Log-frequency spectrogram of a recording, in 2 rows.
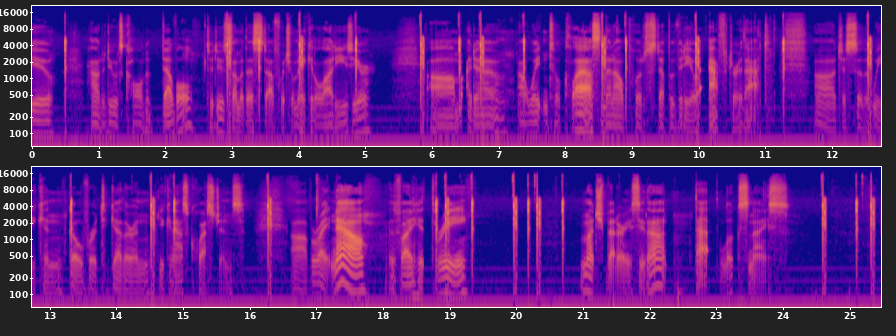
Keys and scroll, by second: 16.9 3.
